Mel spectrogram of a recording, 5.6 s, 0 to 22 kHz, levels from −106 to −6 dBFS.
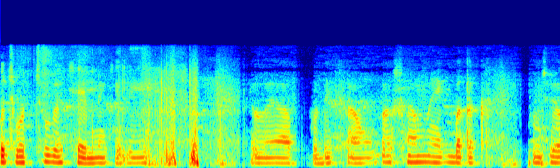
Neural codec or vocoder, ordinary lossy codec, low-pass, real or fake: none; none; 7.2 kHz; real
